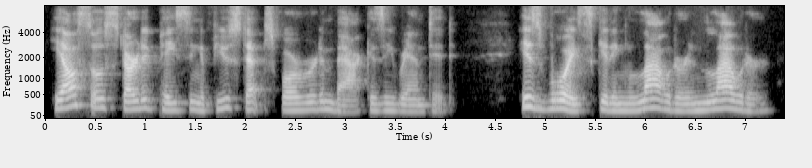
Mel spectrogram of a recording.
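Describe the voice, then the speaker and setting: A woman narrating a fantasy audiobook in a measured, deliberate storybook style. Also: sits low.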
